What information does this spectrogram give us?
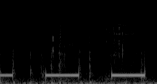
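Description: A telephone tone on a cut-off line: a faint, steady pure beep pulsing on and off in even, repeated bursts.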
